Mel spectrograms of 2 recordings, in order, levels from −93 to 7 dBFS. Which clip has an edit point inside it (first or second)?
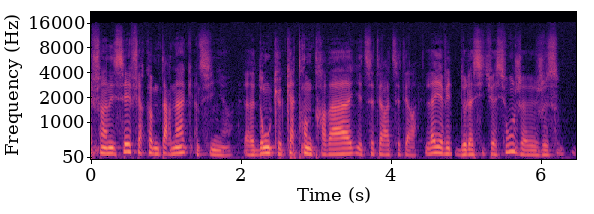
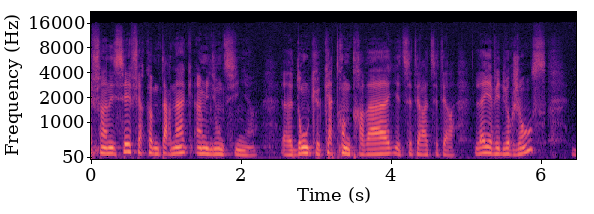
first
